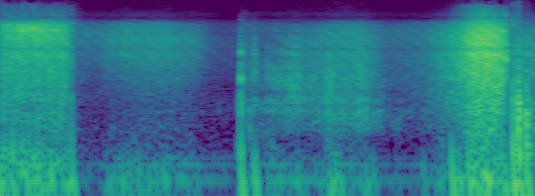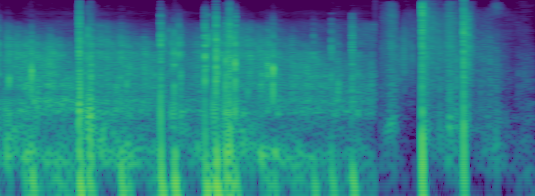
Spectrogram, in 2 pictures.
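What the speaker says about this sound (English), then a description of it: "The popping firecrackers trigger combat reflexes" Firecrackers popping on the Fourth of July: sharp cracks and bursts, a loud hissing blast at the start, then scattered irregular pops growing denser and closer toward the end, no voices.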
